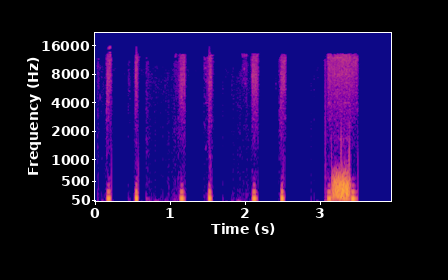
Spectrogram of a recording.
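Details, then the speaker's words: Paired heart sounds at about 60 a minute, played first as aortic valve sclerosis and then as significant aortic stenosis; the final beat carries a loud, harsh murmur; aortic stenosis murmur. "listen to the contrast between aortic valve sclerosis and significant aortic stenosis first aortic sclerosis and now significant aortic stenosis"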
